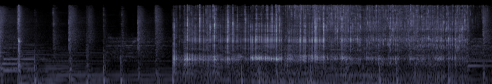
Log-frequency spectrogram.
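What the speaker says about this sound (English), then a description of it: "First of all, I take a bowl with water." Clean tap water runs into a bowl, starting abruptly after a few faint clinks and continuing as a steady, close splashing fill for several seconds.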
